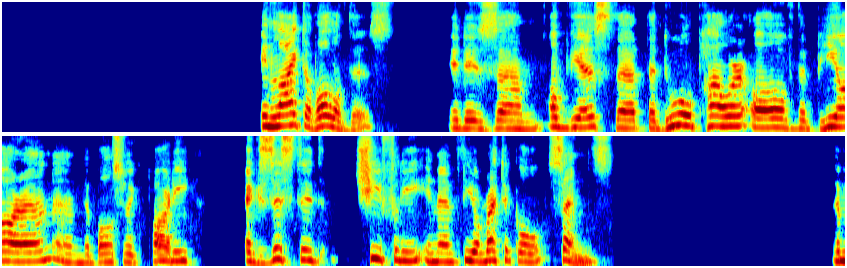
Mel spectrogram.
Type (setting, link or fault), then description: setting, large echoing room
